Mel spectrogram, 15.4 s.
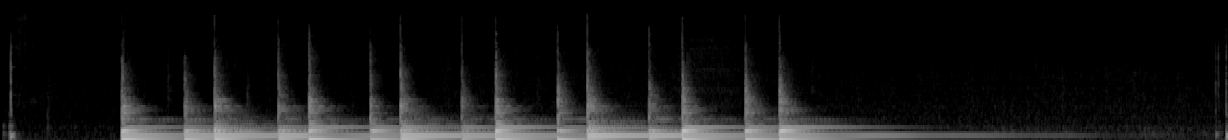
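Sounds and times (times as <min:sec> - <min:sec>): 
speckled drum: 0:01.5 - 0:11.3.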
